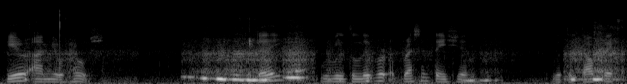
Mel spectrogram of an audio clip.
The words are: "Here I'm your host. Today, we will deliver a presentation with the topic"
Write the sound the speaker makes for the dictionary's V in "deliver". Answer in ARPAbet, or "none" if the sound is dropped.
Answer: V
